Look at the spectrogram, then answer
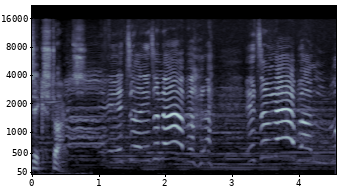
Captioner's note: laughing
